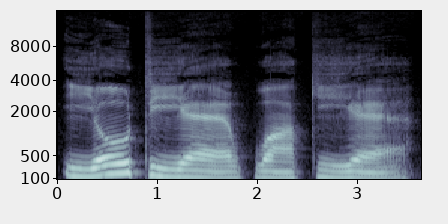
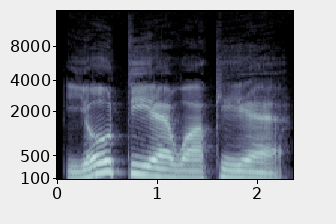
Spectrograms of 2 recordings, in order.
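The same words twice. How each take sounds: First: It is said slowly, the two parts kept apart. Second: It is said quickly, the two parts run together.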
